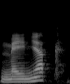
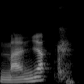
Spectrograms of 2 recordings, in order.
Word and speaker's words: maniac: word okay the fourth word is maniac maniac it's not maniac okay it's not magnac okay maniac maniac yeah one more time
